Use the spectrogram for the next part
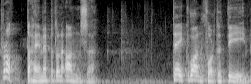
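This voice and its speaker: A Finnish man provides casual let's play commentary in a mid-range voice, excitable and swearing, yelping and laughing at the game over slight background noise.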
